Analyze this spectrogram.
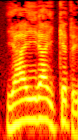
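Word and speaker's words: イヤイライケレ: まあ、これは私も実際きちっと聞いてないので、あの、なかなか難しいんですけども、まあ、いを強くさえ発音すれば、あの、間違いじゃないので、やいらいけというふうに、あの、発音していただくと、あの、感謝するとかお礼を言うという単語になります。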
